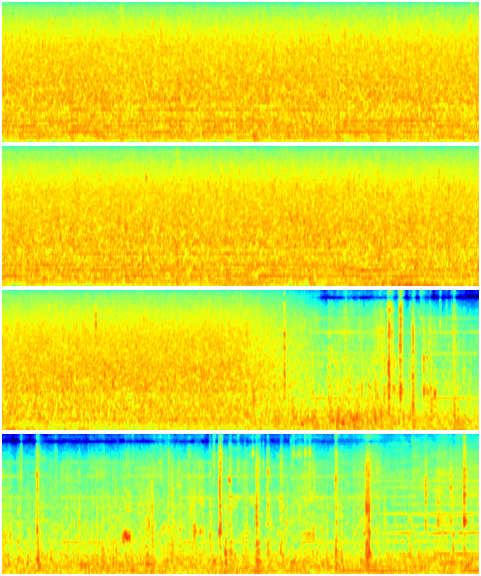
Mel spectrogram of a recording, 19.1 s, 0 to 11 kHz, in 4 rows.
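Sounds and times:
rushing stream water: 0.0 - 12.8, 18.0 - 19.0.

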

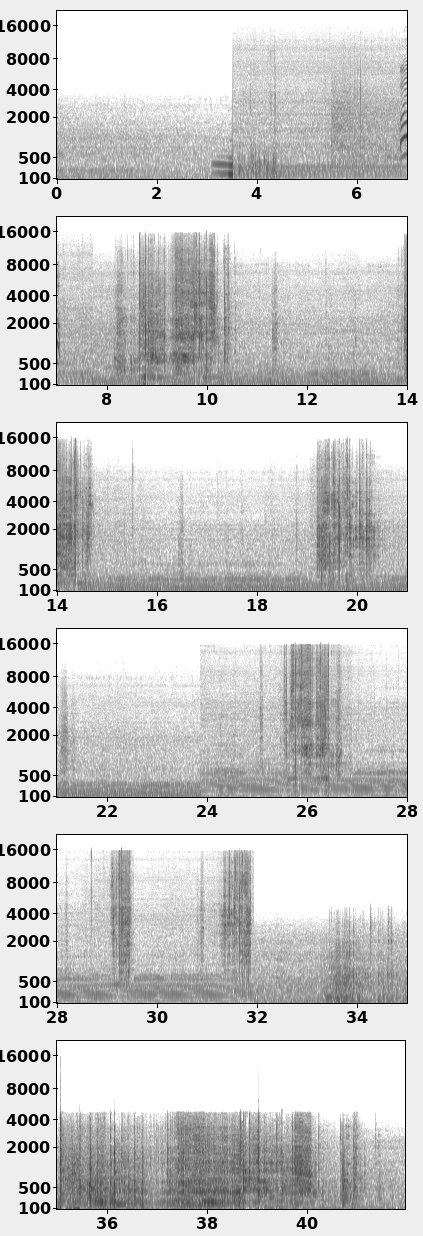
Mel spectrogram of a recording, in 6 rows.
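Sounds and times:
car engine hum: 3.1 - 32.0
plastic case crunching under tyre: 8.1 - 10.7, 13.8 - 15.6, 18.7 - 21.4, 25.0 - 27.1, 28.2 - 29.6, 30.8 - 32.0.

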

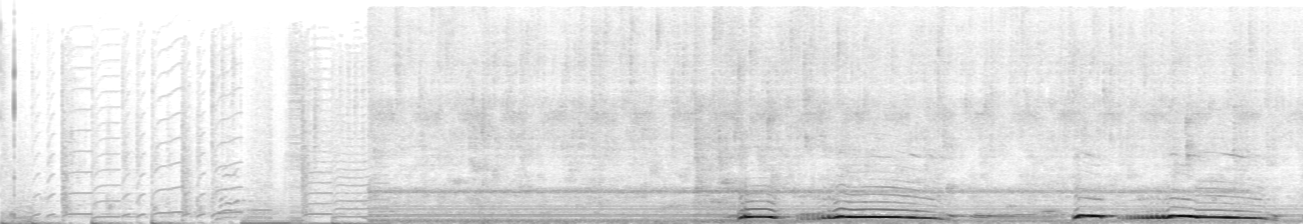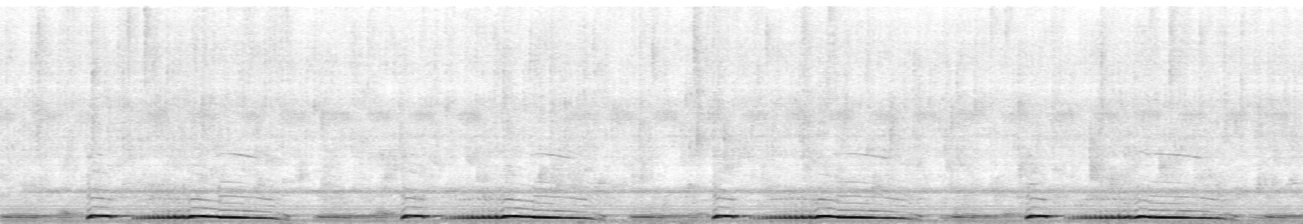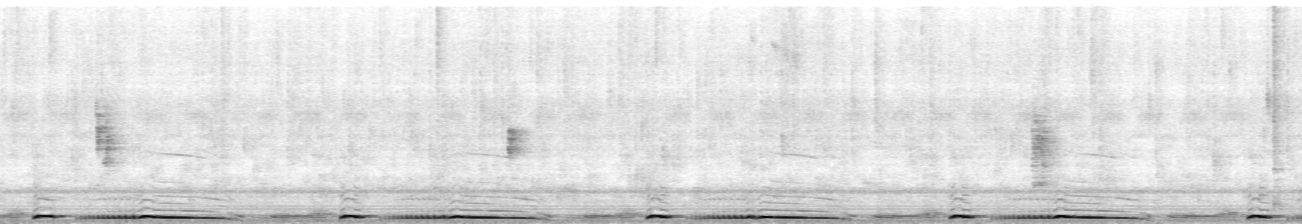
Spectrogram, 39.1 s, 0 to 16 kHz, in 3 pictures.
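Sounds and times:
dove cooing: 6.2 - 39.0.

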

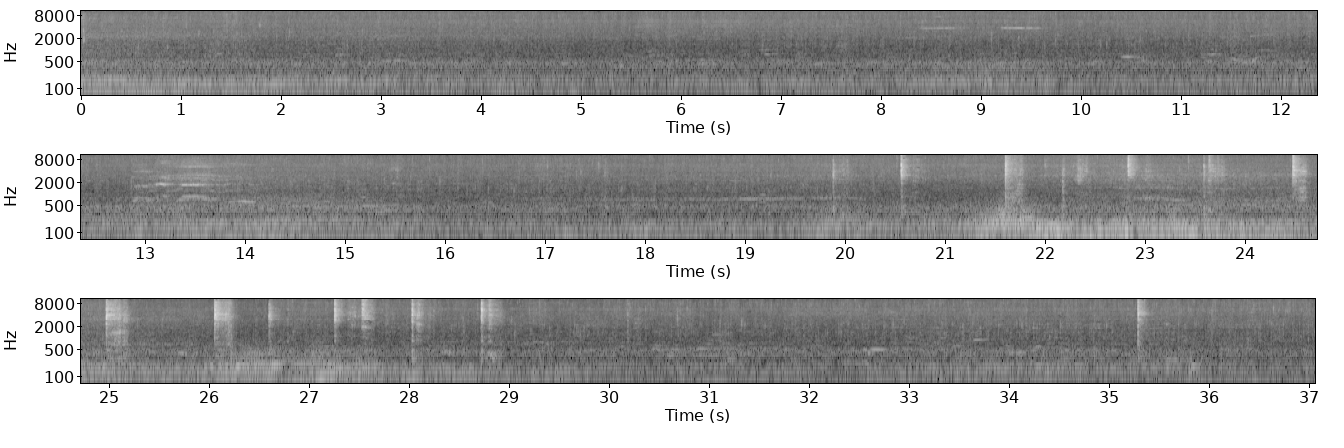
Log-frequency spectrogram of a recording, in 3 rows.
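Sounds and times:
metal utensils scraping a wok: 19.1 - 29.2
metal clinking against pan: 19.9 - 20.8, 24.4 - 25.3, 26.0 - 29.0.

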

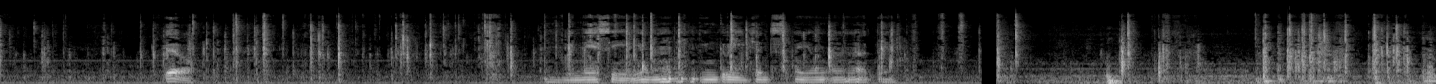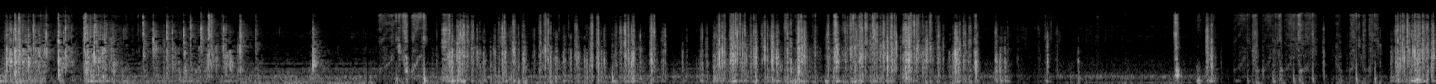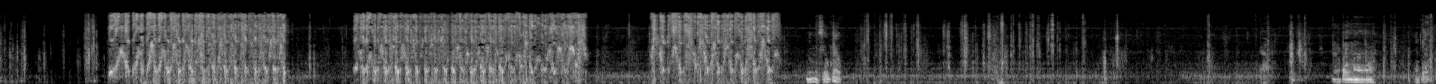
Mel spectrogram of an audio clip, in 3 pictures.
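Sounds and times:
plastic bag crinkling: 0.0 - 8.4, 18.3 - 24.7, 27.9 - 29.8.

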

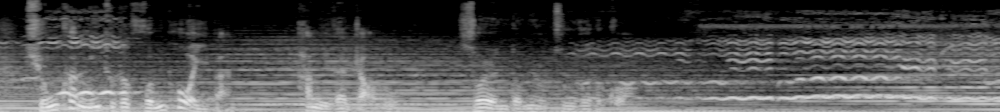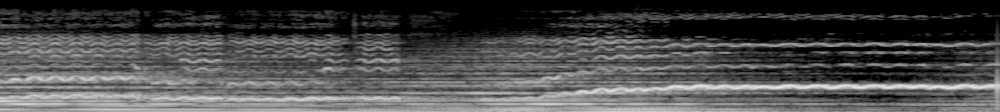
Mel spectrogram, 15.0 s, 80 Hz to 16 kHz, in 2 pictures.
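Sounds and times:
operatic singing with vibrato: 0.0 - 1.8
sustained low accompaniment: 0.0 - 5.8.

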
